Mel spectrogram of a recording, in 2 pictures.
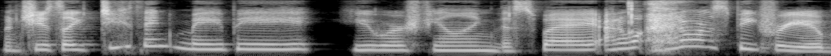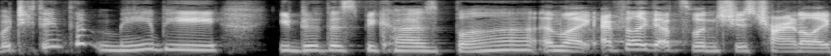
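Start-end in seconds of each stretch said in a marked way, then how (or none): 0.5-6.8 put-on gentle, soft, coaxing baby-talk voice. Imitating someone calming a child during a tantrum: imitating Vanessa's therapist voice. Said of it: "her therapist voice, which is, like, baby voice".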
